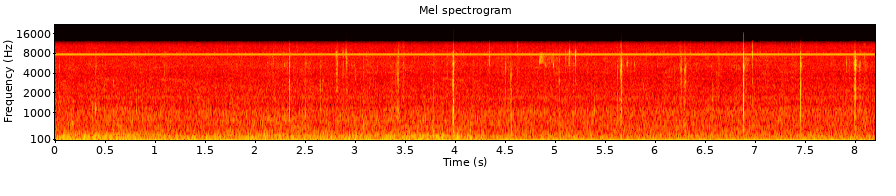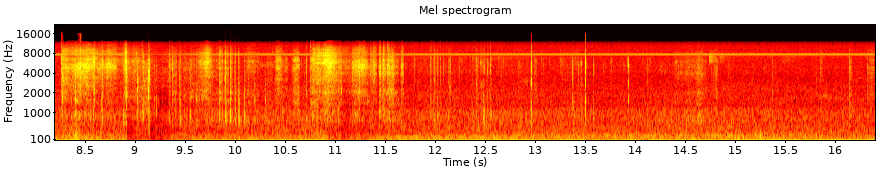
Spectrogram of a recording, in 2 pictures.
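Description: A cat crunches and chews close by.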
